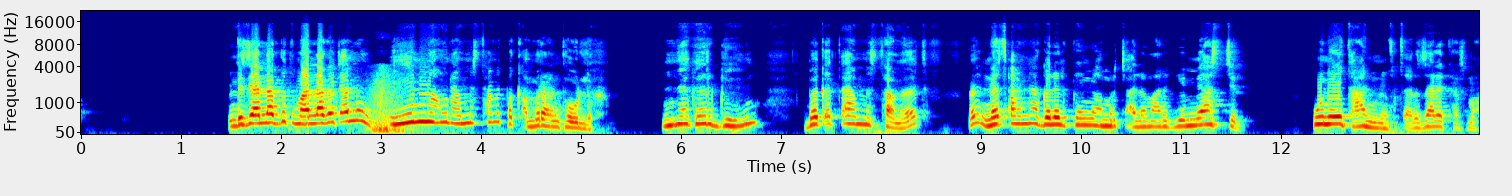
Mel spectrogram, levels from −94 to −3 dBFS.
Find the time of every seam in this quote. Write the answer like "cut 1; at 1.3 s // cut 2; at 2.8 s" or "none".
cut 1; at 3.0 s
